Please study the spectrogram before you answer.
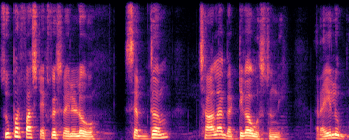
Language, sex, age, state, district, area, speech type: Telugu, male, 18-30, Andhra Pradesh, Nellore, urban, spontaneous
